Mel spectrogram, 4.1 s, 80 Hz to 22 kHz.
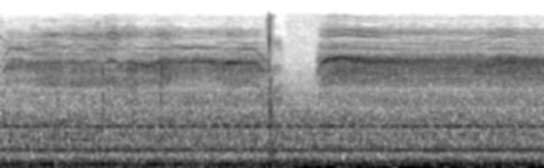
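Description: Faint airy hiss of air being drawn through a 10 Motives disposable e-cigarette, a sign of its very loose, airy draw. There are two long pulls, split by a faint click and a short break about two seconds in.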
